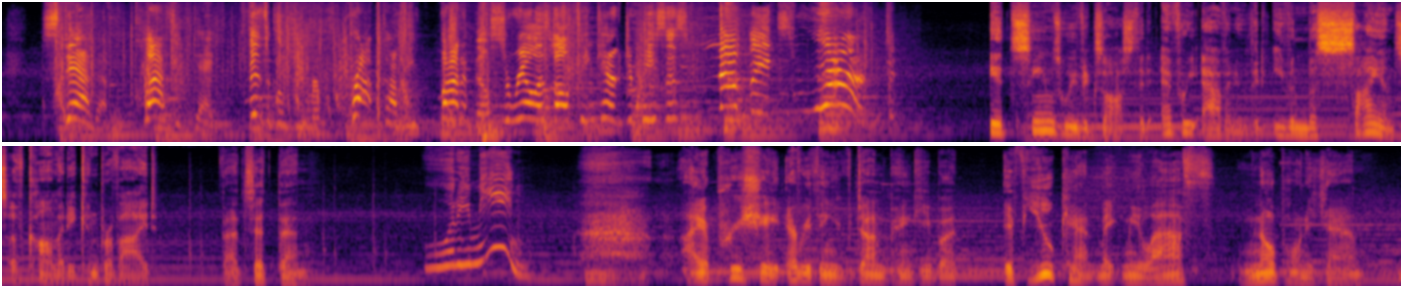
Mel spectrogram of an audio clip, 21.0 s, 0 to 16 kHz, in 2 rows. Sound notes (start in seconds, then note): 14.8 sigh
